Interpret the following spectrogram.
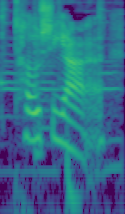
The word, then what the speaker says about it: Toceana: over at toyotres now i did have to go look up several videos to figure out the correct pronunciation of the name of this hair and i think the general consensus is toshiana so that's what we're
